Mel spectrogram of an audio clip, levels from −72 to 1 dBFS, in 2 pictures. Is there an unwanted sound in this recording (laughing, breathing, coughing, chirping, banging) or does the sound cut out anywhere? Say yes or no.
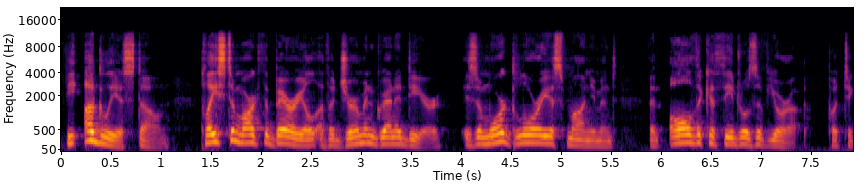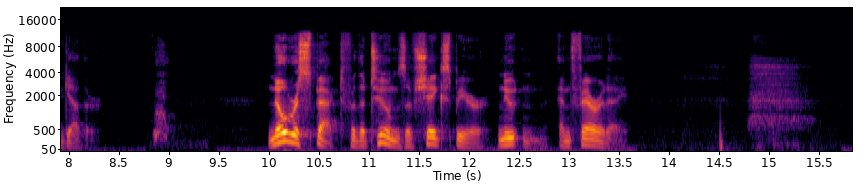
yes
